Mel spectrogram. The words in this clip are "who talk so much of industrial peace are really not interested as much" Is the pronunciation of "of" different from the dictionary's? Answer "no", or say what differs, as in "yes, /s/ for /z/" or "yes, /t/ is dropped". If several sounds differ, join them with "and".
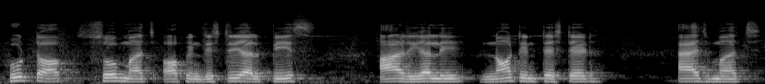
yes, /p/ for /v/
